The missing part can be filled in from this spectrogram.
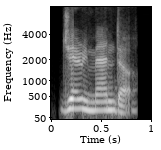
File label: "gerrymander", Indian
